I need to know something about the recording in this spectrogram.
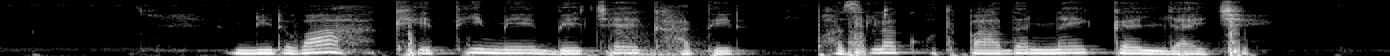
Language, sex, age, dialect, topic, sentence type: Maithili, male, 31-35, Eastern / Thethi, agriculture, statement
